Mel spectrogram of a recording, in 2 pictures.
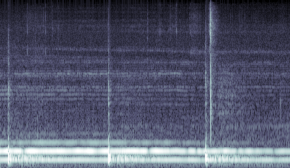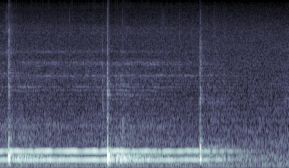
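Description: A long, low note held by a singer's voice, with a light tap on a small bongo about every second and a half. The note slowly fades away near the end.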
